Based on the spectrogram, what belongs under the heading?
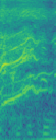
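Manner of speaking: shrill laughing burst; high squeal of laughter. Real, not acted. Laughing at bing bong.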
